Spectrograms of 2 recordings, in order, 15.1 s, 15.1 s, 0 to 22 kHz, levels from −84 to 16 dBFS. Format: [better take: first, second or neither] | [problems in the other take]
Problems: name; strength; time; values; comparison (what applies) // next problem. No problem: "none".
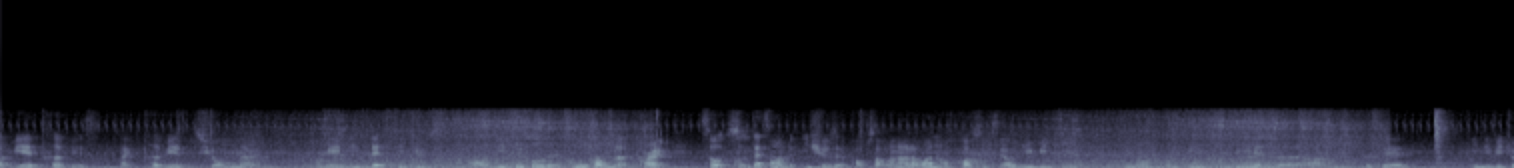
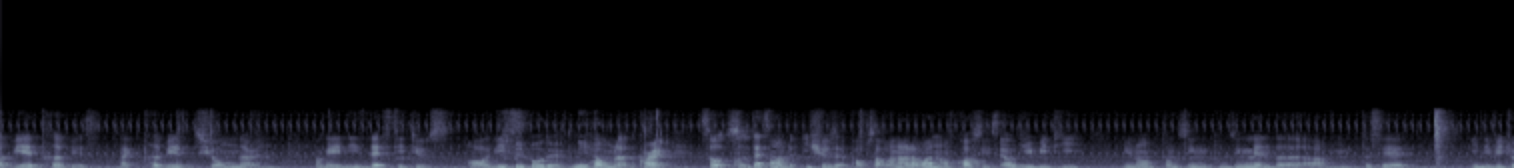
second | background sound (Fixed-wing aircraft, airplane); 5 dB below the speech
